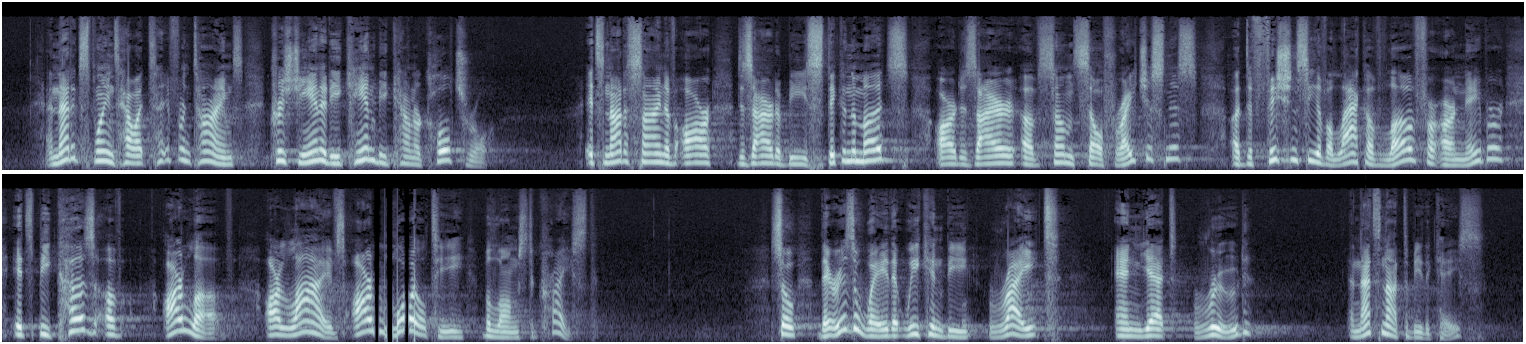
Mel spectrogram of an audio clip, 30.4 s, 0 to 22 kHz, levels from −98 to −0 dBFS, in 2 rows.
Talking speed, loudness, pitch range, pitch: 140 wpm, -18 LUFS, 155-230 Hz, 185 Hz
